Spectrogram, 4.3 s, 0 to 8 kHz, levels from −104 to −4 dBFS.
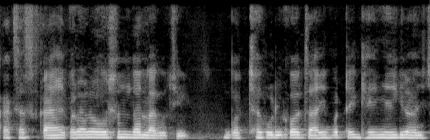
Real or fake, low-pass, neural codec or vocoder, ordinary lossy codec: fake; none; codec, 16 kHz, 2 kbps, FreqCodec, larger model; none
